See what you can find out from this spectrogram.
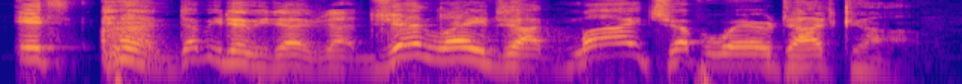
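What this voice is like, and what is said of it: Announcer-style radio voice. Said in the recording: “Let me give you my radio voice.”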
